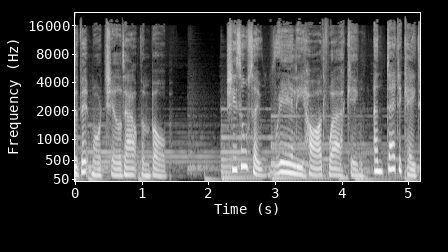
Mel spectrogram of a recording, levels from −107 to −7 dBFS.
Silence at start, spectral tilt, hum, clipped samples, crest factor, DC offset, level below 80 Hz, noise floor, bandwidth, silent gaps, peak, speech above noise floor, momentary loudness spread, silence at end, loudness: 0 s; -5 dB/octave; none; under 0.1%; 14 dB; under 0.1%; -42 dBFS; -38 dBFS; 19.5 kHz; none; -4 dBFS; 20 dB; 9 LU; 0 s; -19 LUFS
